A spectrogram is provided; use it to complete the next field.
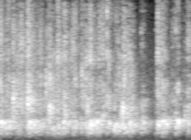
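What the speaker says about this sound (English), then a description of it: "So let's give her a round of applause." Audience applause at a Center for Spiritual Living gathering on Kauai, a dense, steady wash of clapping filling the short moment without pause.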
